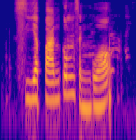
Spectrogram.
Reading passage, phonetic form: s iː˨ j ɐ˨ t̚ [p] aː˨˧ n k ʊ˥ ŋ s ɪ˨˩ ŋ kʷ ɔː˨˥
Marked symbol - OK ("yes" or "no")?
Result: yes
